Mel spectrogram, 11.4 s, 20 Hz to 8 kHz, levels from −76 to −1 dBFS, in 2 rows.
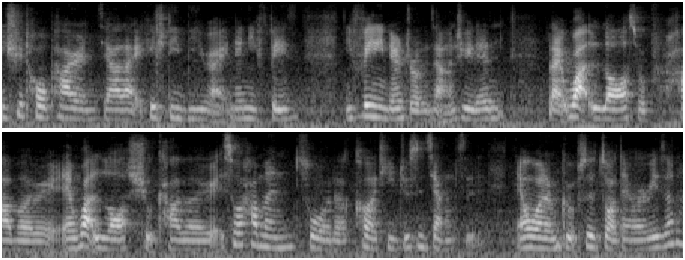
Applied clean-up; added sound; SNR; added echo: none; none; none; none.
